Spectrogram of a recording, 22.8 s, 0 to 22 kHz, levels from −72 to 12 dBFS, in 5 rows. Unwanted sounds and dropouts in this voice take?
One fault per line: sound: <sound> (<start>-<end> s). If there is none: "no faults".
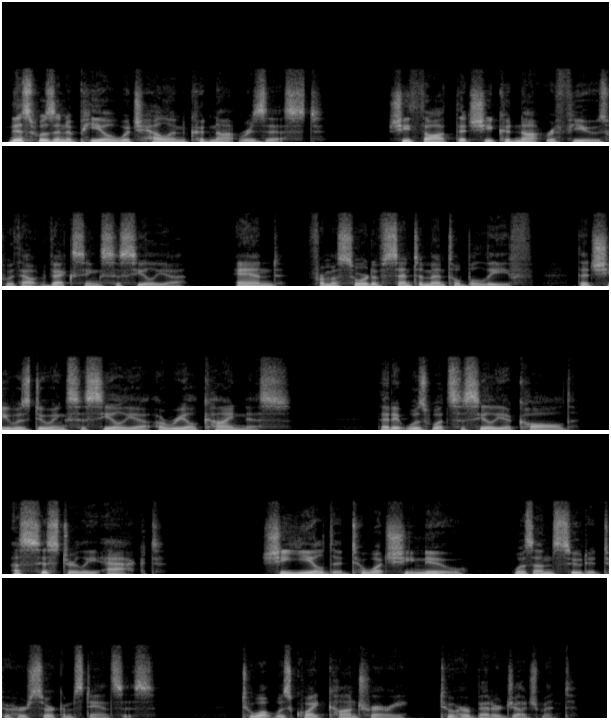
no faults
